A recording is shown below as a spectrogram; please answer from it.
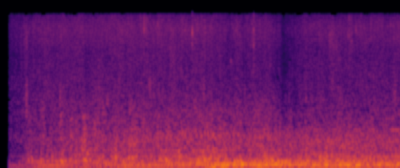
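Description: Steady rain with a low rumble of thunder that swells about two seconds in; the sound fades in at the very start.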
